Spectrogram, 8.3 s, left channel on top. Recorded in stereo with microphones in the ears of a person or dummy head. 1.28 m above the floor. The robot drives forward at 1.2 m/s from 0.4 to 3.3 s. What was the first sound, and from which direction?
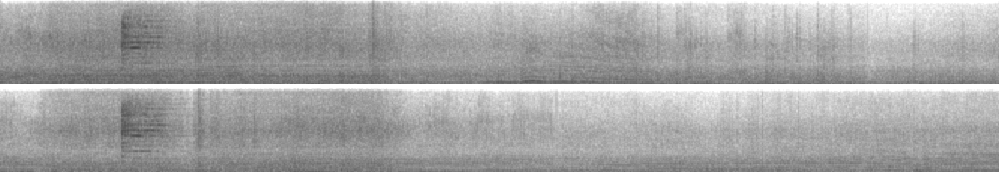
Dishes clattering, 5° right (ahead or behind).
